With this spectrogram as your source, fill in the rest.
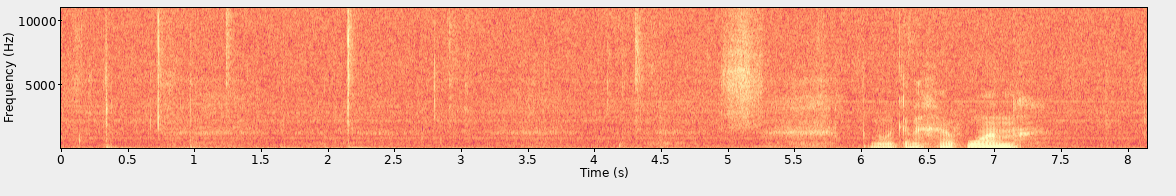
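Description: Paper rustles and taps softly as a card is handled.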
